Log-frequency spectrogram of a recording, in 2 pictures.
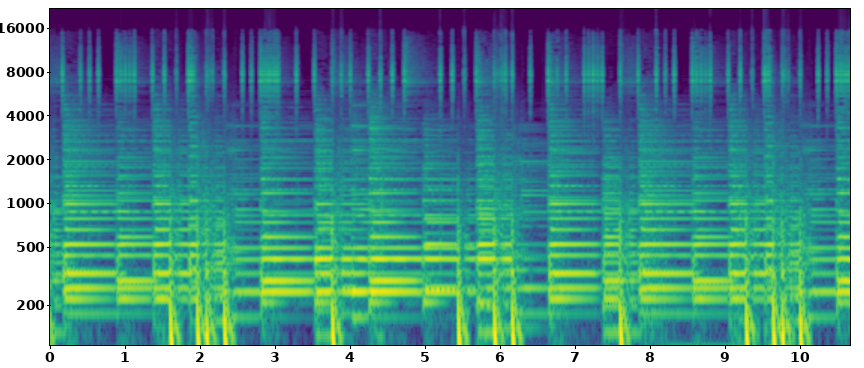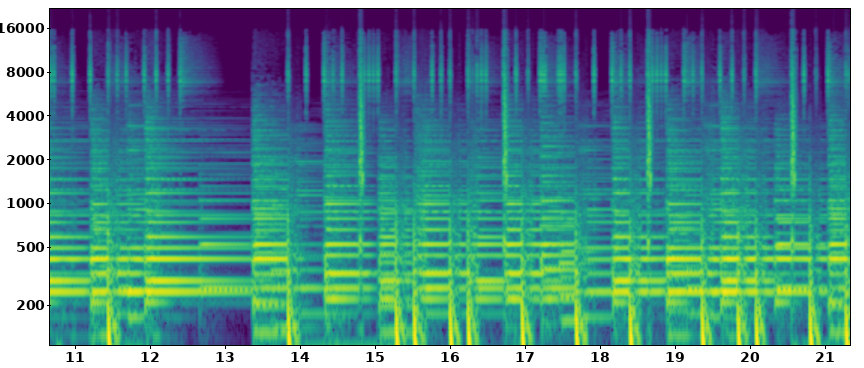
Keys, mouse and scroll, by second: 1.9 x, 2.2 scroll down 2, 2.5 middle click, 3.3 Tab, 3.8 /, 4.5 shift+middle click, 4.6-4.9 shift+scroll up 1, 4.9-6.0 middle drag, 6.0 click, 6.4-7.1 scroll up 3, 6.7 click, 7.3 middle click, 7.4 Tab, 8.0 Tab, 8.3 click, 8.9 /, 9.8 click, 10.2 middle click, 10.4 scroll up 1, 10.5 Tab, 10.7 middle click, 11.2-11.7 scroll up 1, 12.7 middle click, 13.6 alt+z, 13.8 middle click, 14.6 alt+z, 14.7-15.2 scroll up 1, 15.2 shift+middle click, 15.3-15.7 scroll up 1, 15.7 x, 15.9-16.3 scroll down 5, 16.3 middle click, 17.2 Tab, 17.6 drag, 17.9 scroll up 2, 18.3-19.2 middle drag, 19.2 drag, 19.6 /, 20.6 scroll down 3, 20.9-21.2 middle drag, 21.2 click.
